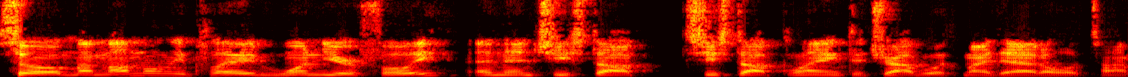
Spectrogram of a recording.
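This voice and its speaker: A man with an American accent speaks in an unremarkable speaking voice. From Miami, US. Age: 30s. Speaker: tennis coach. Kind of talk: casual chat.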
